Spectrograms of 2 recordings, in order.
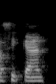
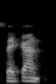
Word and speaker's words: secant: by the way uh that's how we pronounce it as secant and cosecant okay not second because i can now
